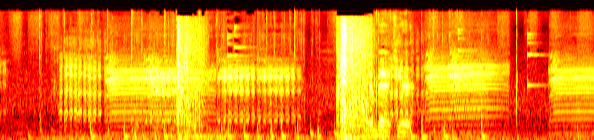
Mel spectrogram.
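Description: Sheep bleating in Minecraft, several wavering bleats at close range with a voice talking over them and two loud bursts midway.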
